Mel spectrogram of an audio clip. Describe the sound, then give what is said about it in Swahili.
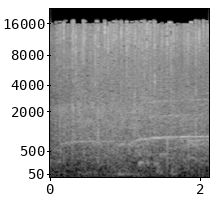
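Applause in the Australian parliament for independent MP Daly's first speech: steady, dense clapping from many hands, sustained at an even, loud level throughout. “Hotuba ya kwanza ya mbunge huru Daly ilipokewa kwa shangwe na nderemo,”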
